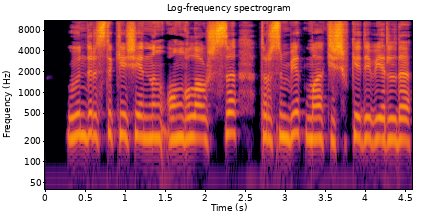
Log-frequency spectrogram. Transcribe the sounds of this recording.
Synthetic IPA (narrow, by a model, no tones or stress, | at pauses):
wɵnd̪ɪɾɪst̪ɪkʲʰe̞ʃe̞nɪnːɪŋʊɴʁəlˠɑwʃə̥sət̪ʰʊɾsɪmbe̞kmɑkʲijʃe̞fkʲe̞d̪e̞be̞ɾɪld̪ɪ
